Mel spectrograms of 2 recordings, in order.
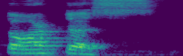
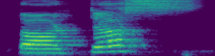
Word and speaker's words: tortoise: and a tortoise guys there are two pronunciations and both of them are correct uh here's another example where i say both are correct okay tortoise and tortoise i personally prefer tortoise but if you say tortoise on the basis of the spelling it isn't wrong it is correct if you say tortoise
